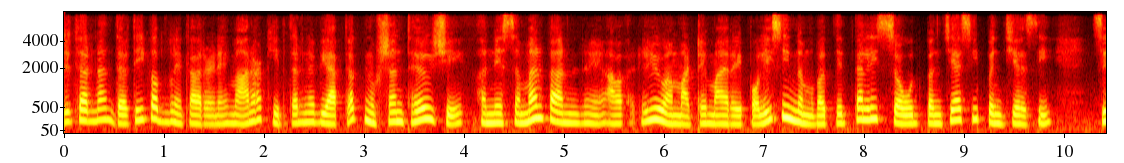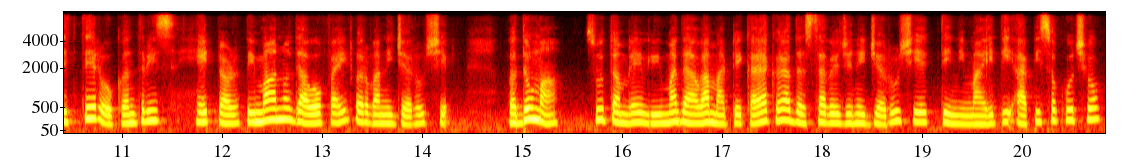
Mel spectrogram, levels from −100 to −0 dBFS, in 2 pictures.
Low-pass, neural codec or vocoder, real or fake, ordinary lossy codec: 7.2 kHz; codec, 16 kHz in and 24 kHz out, 0.6 kbps, FocalCodec, streaming, 2048 codes; fake; none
